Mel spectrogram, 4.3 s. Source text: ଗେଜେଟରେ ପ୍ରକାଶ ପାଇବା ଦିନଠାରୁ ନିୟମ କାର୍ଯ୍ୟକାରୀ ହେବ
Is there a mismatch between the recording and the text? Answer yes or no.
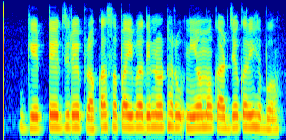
no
